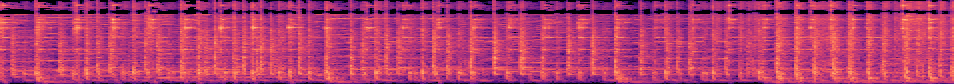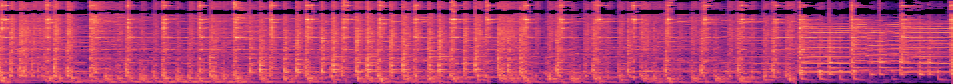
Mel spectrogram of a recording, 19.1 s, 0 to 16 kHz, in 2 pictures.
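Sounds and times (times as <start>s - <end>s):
fast dense drumming: 0.0s - 18.5s
drums beaten with sticks: 0.0s - 19.0s.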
